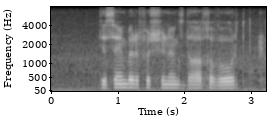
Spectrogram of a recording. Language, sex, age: Afrikaans, male, 19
